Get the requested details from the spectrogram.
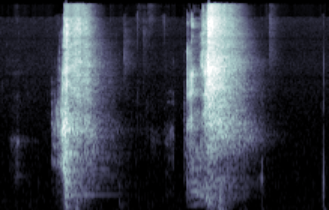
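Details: Adult male's sneezes from a compilation: two sharp, explosive sneezes a second apart, each a forceful burst of air trailing off, in a quiet room.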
